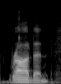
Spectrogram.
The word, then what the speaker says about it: Rodden: Rodden, R-O-D-D-E-N, Brock Rodden, and Luis Suisbel, genuinely don't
